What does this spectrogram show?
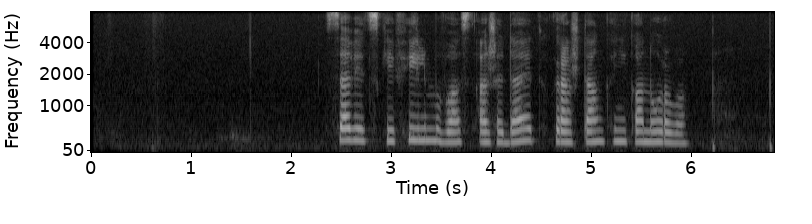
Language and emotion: Russian, neutral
